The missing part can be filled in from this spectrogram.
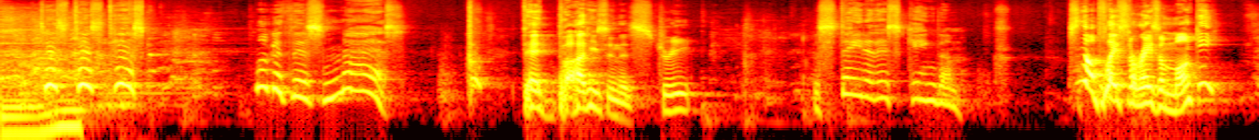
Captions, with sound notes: Tisk tisk tisk Look at this mess. *Sigh* Dead bodies in the street. The state of this kingdom, It's no place to raise a monkey.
